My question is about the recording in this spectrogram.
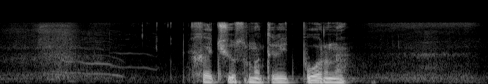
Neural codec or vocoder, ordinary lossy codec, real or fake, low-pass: none; none; real; 7.2 kHz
